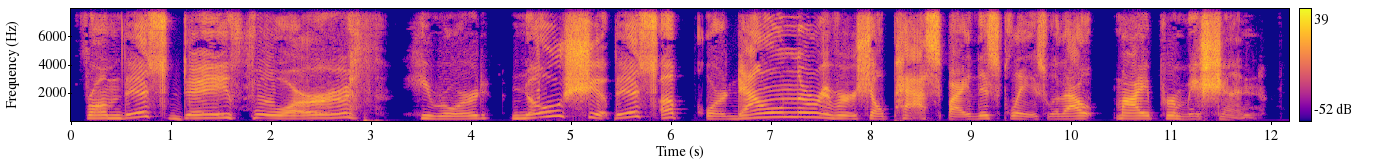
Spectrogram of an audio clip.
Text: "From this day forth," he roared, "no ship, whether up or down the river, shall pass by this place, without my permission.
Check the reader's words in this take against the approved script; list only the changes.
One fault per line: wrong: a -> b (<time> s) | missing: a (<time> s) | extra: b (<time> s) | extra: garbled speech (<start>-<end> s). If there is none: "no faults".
wrong: whether -> this (5.4 s)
